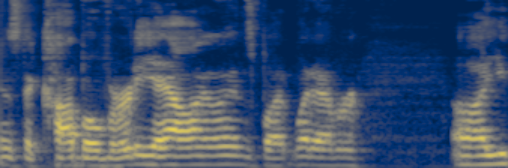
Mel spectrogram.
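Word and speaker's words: Cabo Verde: the cape bird Islands they like the proper pronunciation is the Cabo ver Islands but whatever uh you can see it's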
